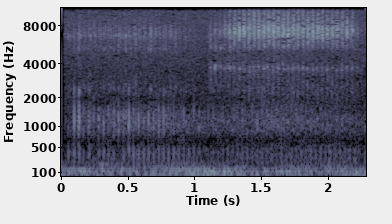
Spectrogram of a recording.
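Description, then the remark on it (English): A steady, rumbling purr from an ocelot, continuous, with a dense low-frequency pulse throughout and a faint hiss in the background; no one speaks. “No, this kitty is a trooper.”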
